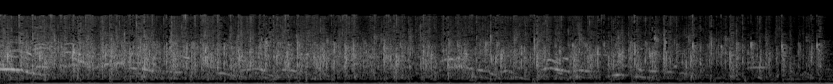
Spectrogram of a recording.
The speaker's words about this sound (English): Lift your hands, clap your hands unto Jesus.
